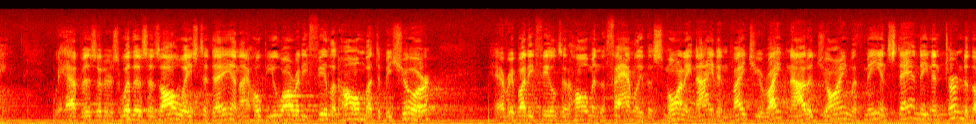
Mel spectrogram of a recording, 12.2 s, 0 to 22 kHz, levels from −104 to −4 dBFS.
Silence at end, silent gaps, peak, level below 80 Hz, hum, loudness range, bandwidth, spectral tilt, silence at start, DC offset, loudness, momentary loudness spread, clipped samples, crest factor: 0 s; none; -12 dBFS; -50 dBFS; none; 2 LU; 16 kHz; -3 dB/octave; 0 s; 0.5%; -29 LUFS; 8 LU; under 0.1%; 20 dB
